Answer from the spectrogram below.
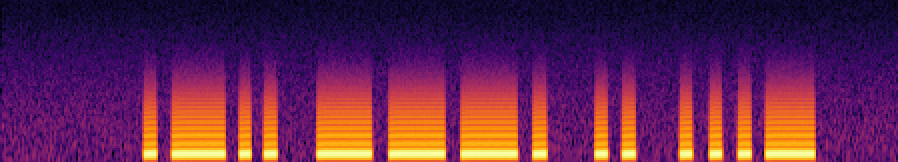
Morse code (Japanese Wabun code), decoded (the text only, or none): カゾク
